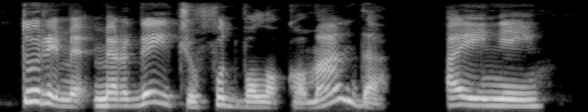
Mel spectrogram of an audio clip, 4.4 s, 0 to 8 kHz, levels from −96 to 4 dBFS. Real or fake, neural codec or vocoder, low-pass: real; none; 7.2 kHz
